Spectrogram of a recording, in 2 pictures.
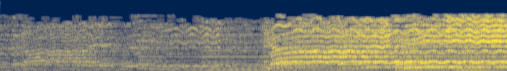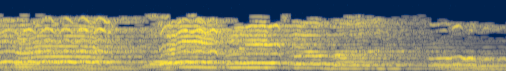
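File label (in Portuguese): Não queria te magoar, masculino, telemensagens, amizade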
